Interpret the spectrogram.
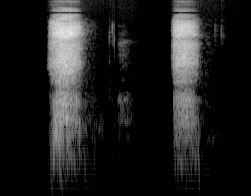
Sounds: Sniff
